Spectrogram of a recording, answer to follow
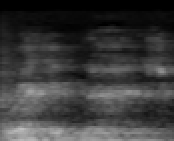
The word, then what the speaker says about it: recognize: use of the world recognized well time for the game to get people saying recognize there's a letter G in there and it's supposed to be pronounced now you don't have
